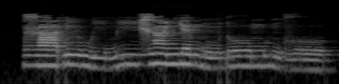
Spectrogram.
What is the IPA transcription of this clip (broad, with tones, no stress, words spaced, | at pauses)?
ɣa˦ɗĩ˦ wi˨miː˦ ɣã˦ ɲɛ˦mũ˨ɗoː˦mu˦˨ŋ ɣo˦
